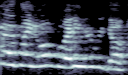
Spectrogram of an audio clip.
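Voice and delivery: laughing along, amused; giggly and delighted; still laughing. Real, not acted. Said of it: "I started laughing".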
